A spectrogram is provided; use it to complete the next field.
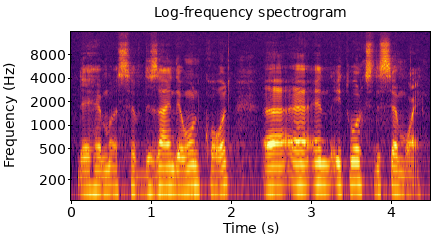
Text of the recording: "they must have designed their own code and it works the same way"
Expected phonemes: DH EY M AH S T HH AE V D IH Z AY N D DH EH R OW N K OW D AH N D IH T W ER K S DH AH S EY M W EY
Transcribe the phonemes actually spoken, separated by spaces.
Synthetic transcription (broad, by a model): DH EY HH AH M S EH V D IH Z AY N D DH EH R OW N K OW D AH N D IH T W ER K S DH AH S EY M W EY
